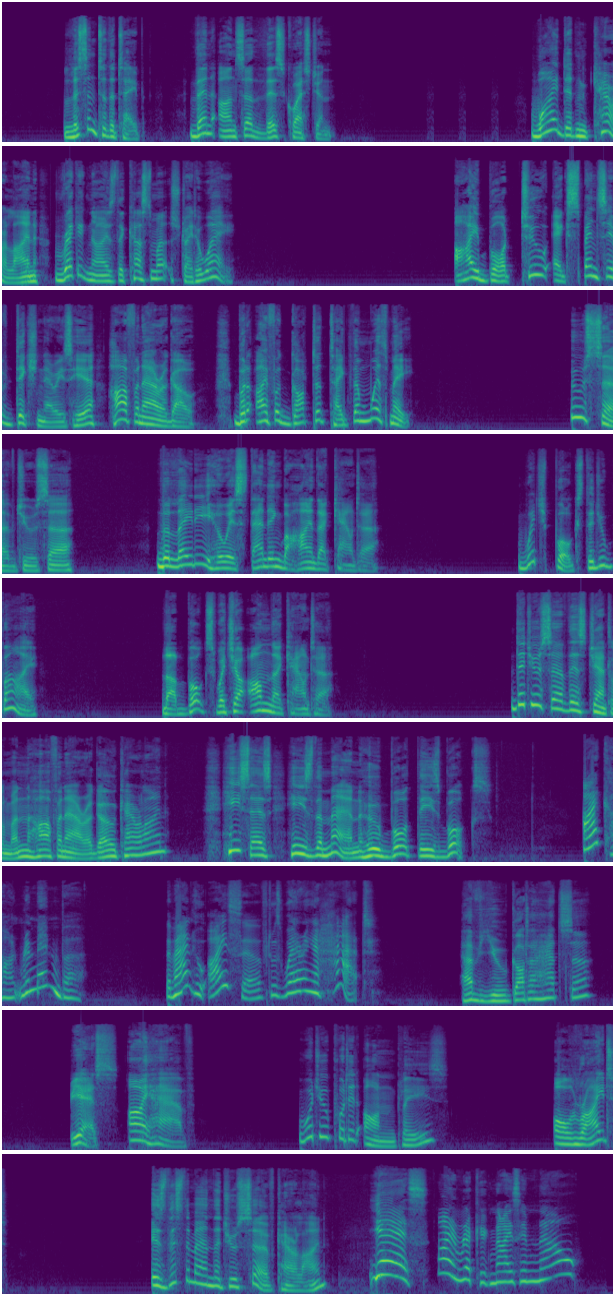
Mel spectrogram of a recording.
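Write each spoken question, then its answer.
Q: Why didn't Caroline recognize the customer straight away?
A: Because he wasn't wearing his hat; the man she served had been wearing one.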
